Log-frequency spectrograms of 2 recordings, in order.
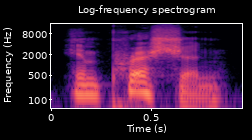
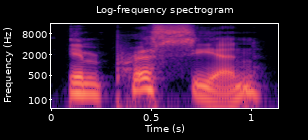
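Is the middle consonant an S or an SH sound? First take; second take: SH; S. First: The middle consonant is an SH sound. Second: The middle consonant is a plain S sound. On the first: This is the newer pronunciation. "the S H sound" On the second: This is the older pronunciation. "previously had a simple S sound"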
